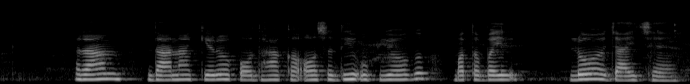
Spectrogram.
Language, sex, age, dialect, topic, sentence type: Maithili, female, 60-100, Angika, agriculture, statement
